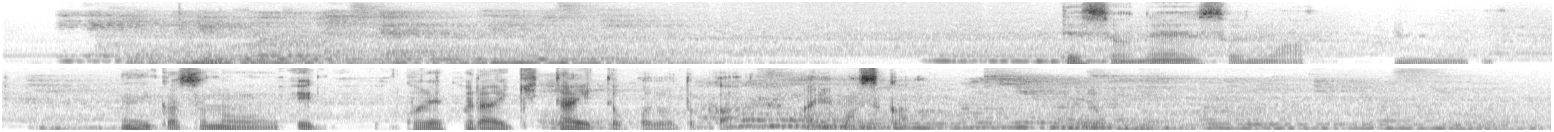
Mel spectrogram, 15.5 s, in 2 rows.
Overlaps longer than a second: present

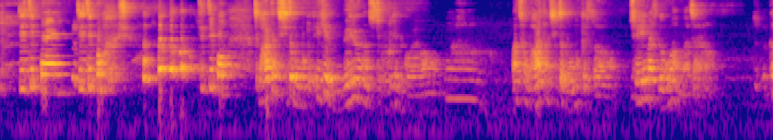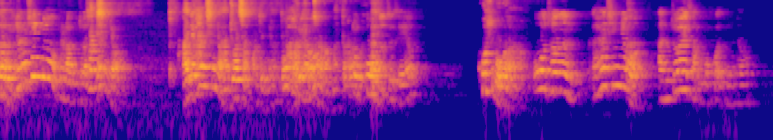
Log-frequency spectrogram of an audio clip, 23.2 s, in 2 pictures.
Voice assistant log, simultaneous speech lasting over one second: none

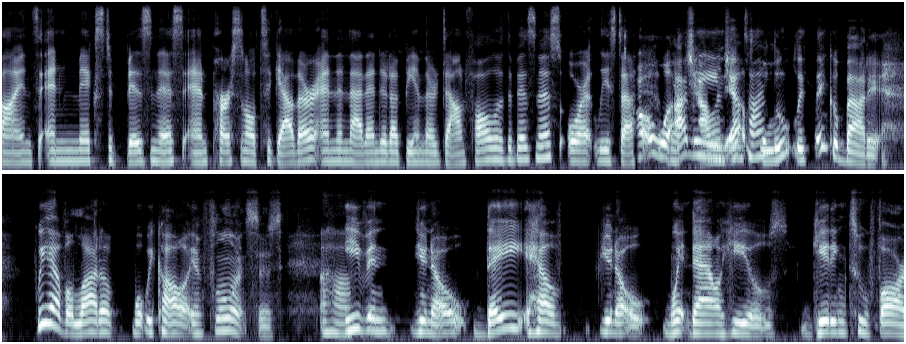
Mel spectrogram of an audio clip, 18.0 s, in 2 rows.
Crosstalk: present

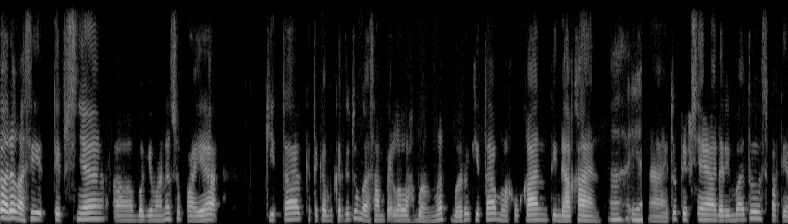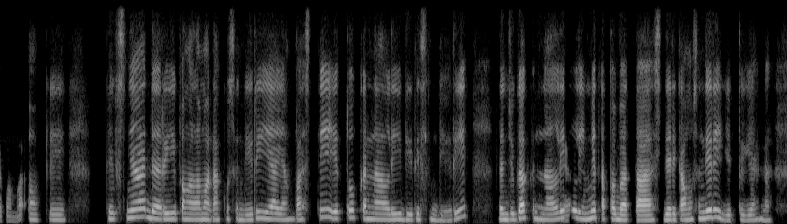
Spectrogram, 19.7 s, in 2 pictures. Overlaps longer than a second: none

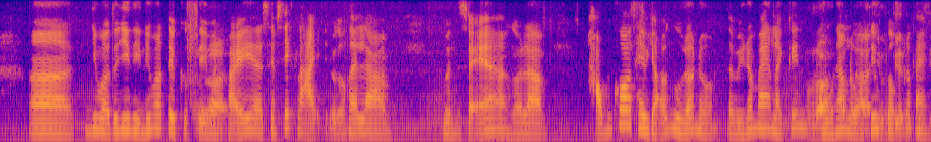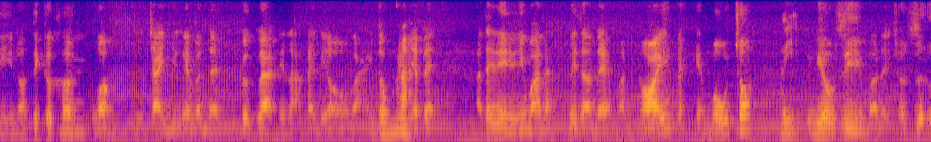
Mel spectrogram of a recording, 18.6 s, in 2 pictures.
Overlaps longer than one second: present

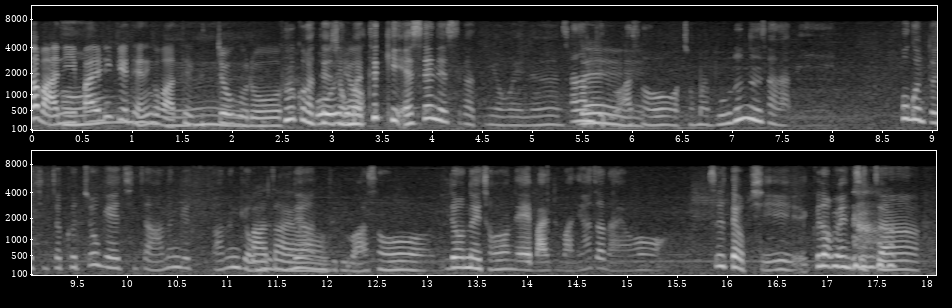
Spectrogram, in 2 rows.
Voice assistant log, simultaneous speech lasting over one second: present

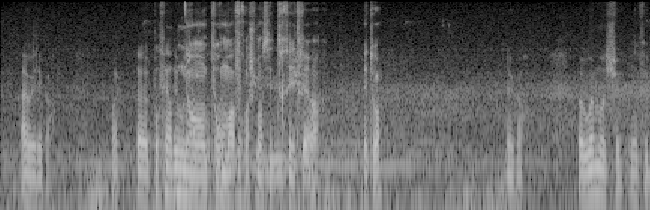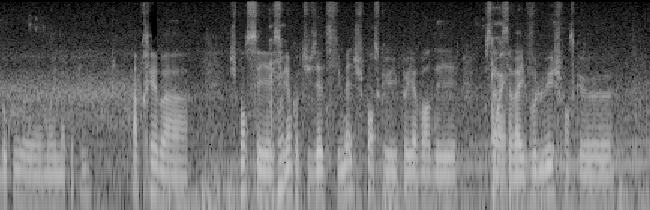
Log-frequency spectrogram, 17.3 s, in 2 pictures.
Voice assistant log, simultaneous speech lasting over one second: present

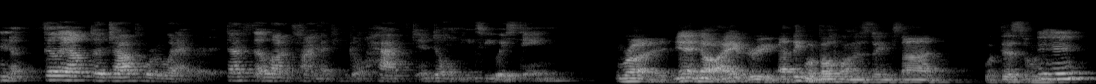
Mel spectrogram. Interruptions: none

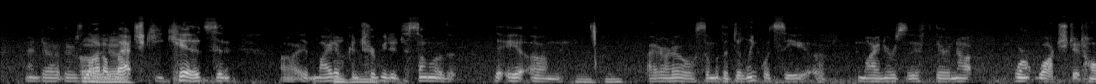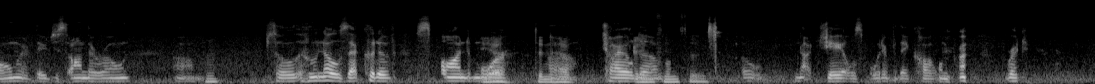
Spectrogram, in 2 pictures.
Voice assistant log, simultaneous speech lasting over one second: none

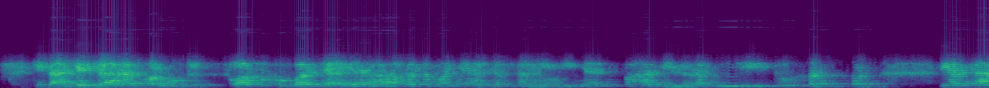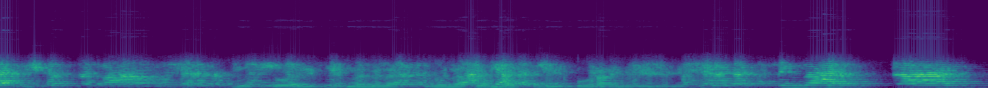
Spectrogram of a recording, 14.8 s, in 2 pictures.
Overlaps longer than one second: present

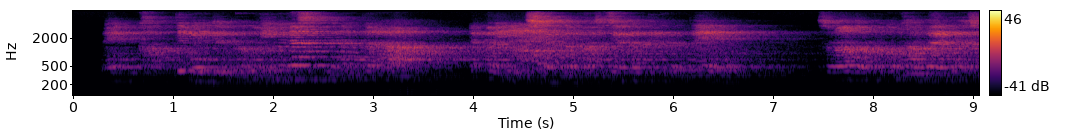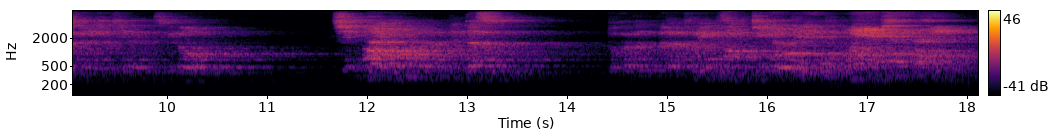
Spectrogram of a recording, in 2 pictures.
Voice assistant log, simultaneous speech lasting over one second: present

